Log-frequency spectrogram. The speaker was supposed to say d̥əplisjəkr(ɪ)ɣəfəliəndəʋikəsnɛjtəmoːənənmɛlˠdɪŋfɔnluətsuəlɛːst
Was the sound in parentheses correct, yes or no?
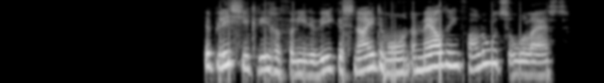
no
